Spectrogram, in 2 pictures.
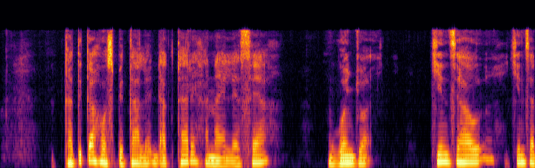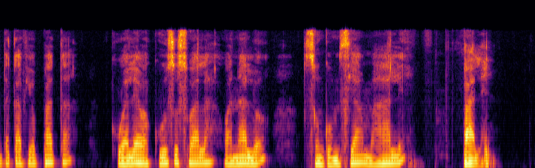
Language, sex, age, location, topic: Swahili, male, 18-24, Nakuru, health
